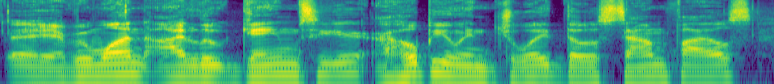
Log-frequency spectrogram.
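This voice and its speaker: A man's voice: medium pitch, steady tone, normal speed. A man hosting a gaming channel, addressing viewers in a video outro.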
